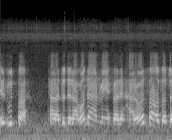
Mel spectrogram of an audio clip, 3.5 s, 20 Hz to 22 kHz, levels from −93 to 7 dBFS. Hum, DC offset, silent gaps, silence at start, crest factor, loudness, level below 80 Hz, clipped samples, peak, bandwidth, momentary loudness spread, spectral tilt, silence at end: none; under 0.1%; none; 0 s; 14 dB; -19 LUFS; -40 dBFS; under 0.1%; -4 dBFS; 13 kHz; 5 LU; -3.5 dB/octave; 0 s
